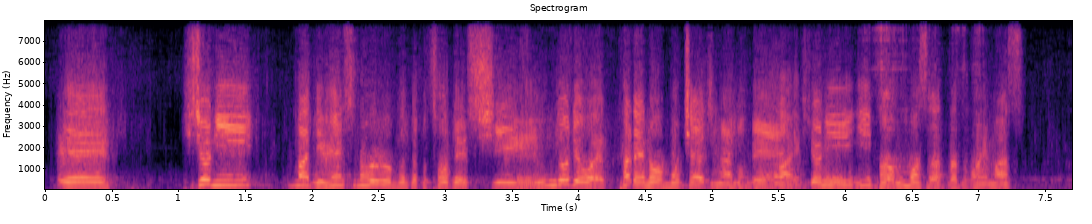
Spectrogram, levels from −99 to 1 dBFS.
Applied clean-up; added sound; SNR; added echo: neural separator model SepFormer DNS4.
